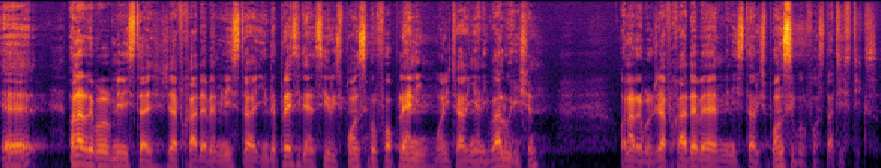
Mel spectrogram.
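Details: Adult man; Normal speech.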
